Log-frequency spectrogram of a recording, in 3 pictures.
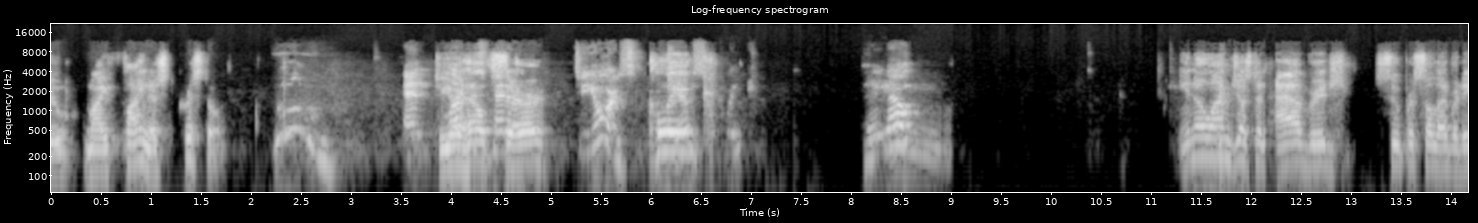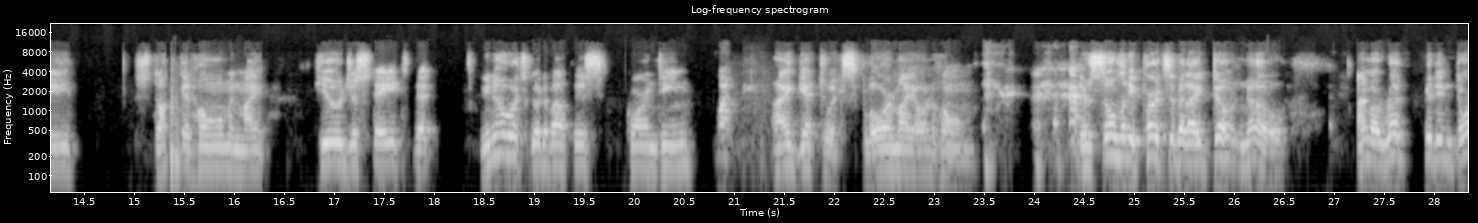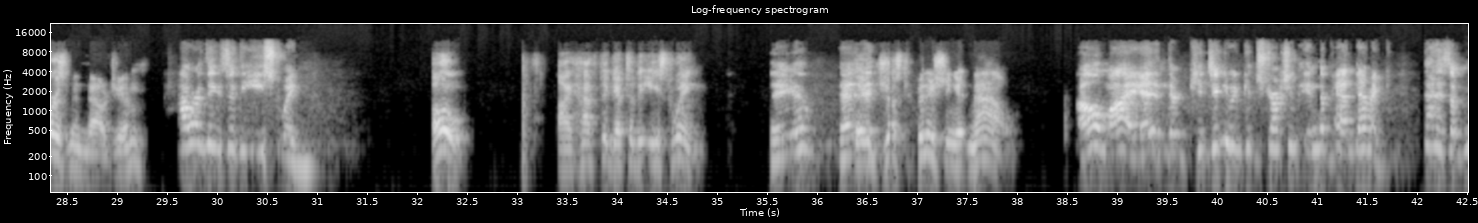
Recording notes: He dropped into the Zoom room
